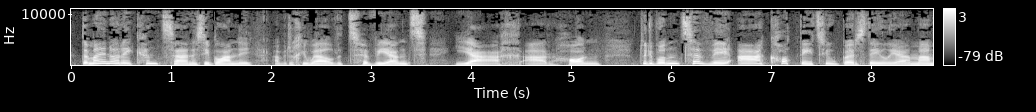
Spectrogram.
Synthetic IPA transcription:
d̥əmaɪnɔɾejkʰəntʰanɛsiblˠanɨavɛdwʊχiwɛlˠdətʰəvjantʰ | jaːχarhɔnd̥widiboːdəntʰəvɨʔakʰɔditʰɪwbɛrsdejlˠjama

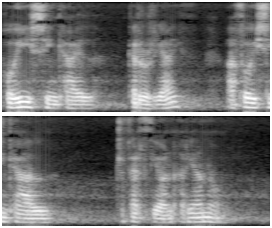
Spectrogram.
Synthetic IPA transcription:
pʰʊjsinkʰaːjlˠ | ɡ̥aɾʊɾjajθ | a̰fʊjsɪnkʰaːjlˠ | tʰrafɛrθjɔna̰ɾjanɔlˠ

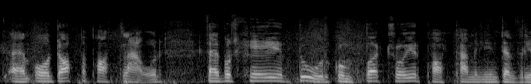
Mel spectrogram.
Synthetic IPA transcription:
əːmɔdɔpʰəpʰɔtʰlˠawrvɛlˠboːd̥xeːrduːrɡʊmpɔd̥̚tʰrʊjrpʰɔt̚pʰamɪnindəvrj

